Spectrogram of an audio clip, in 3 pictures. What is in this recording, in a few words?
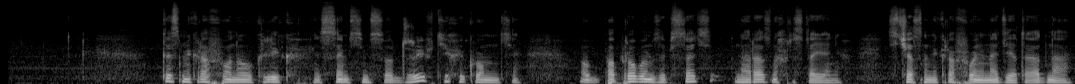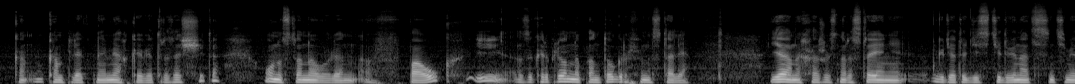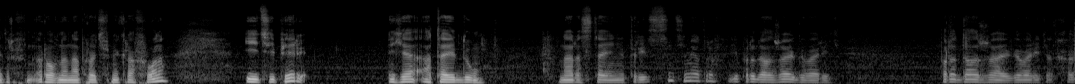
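oklick sm 700g different distances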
